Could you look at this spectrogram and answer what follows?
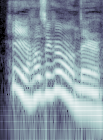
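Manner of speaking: very high ventriloquist voice, mouth closed, lips still. Showing someone a voice trick, speaking as a ventriloquist. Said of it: "look look at this".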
